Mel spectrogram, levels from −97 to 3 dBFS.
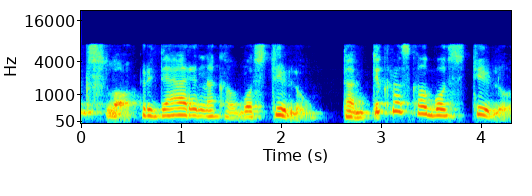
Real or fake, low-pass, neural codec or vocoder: fake; 7.2 kHz; codec, 24 kHz, 3 kbps, HILCodec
